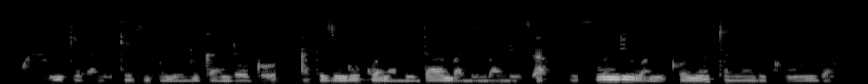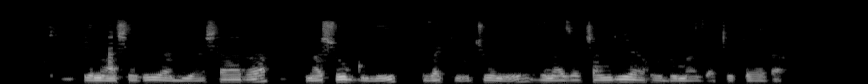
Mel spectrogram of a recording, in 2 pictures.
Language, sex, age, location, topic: Swahili, male, 18-24, Kisumu, finance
